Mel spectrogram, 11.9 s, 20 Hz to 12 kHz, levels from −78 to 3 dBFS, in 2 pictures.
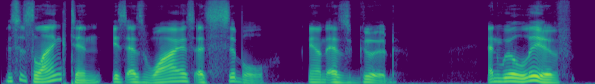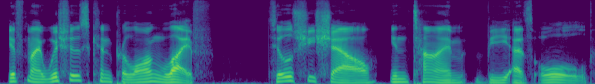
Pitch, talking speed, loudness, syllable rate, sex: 115 Hz, 135 wpm, -19 LUFS, 3.2 syllables/s, male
